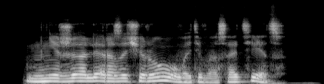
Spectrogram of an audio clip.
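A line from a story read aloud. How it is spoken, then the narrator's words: Plain. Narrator (Russian): сказал Тирион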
